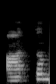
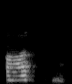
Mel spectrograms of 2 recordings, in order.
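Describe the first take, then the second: First: A vowel sits between the t and m. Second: The t joins straight onto the m. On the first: The speaker calls it wrong. "आत्म नहीं पढ़ेंगे" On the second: The speaker calls it right. "आधा का है तो इसको हम पढ़ेंगे आत्म"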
